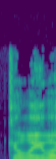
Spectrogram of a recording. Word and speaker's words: Galayla: It's the the G gala collective.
